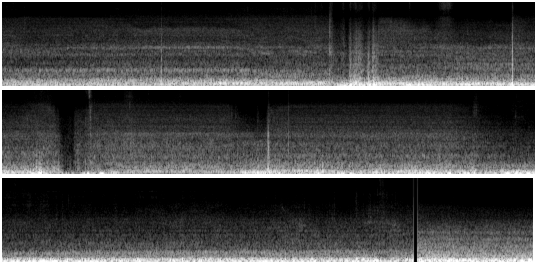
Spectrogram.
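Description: Car cabin road noise while driving: a steady low rumble of tyres and engine. It shifts abruptly in level and tone a few times, with a brief dip about twelve seconds in.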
